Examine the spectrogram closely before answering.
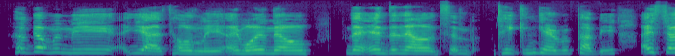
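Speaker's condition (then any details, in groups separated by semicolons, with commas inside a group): Cerebral palsy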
